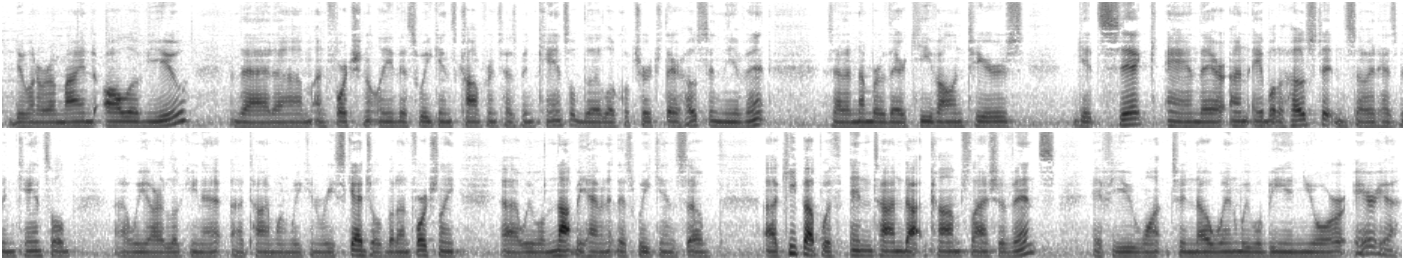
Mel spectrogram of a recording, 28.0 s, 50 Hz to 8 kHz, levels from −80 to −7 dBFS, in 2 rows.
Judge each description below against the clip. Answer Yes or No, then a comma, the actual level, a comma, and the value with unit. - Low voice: Yes, low, 100 Hz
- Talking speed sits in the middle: Yes, average, 190 wpm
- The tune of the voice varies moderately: No, narrow, 1.4 semitones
